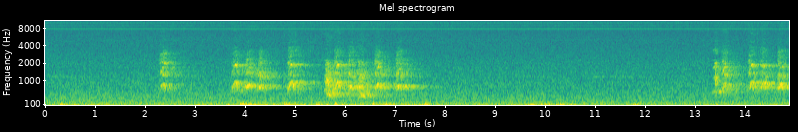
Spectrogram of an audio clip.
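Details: Distant pack of dogs on a 17-degree Fahrenheit January evening, 2009, 5:00 PM, barking in scattered volleys: a lone bark, then rapid overlapping barks for several seconds, a long pause, and another burst at the end.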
